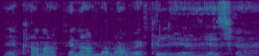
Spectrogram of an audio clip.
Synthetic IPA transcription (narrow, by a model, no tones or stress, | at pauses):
jekʰaːnapɪnãbənaːʋekelijeɦet͡ʃʰɛ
